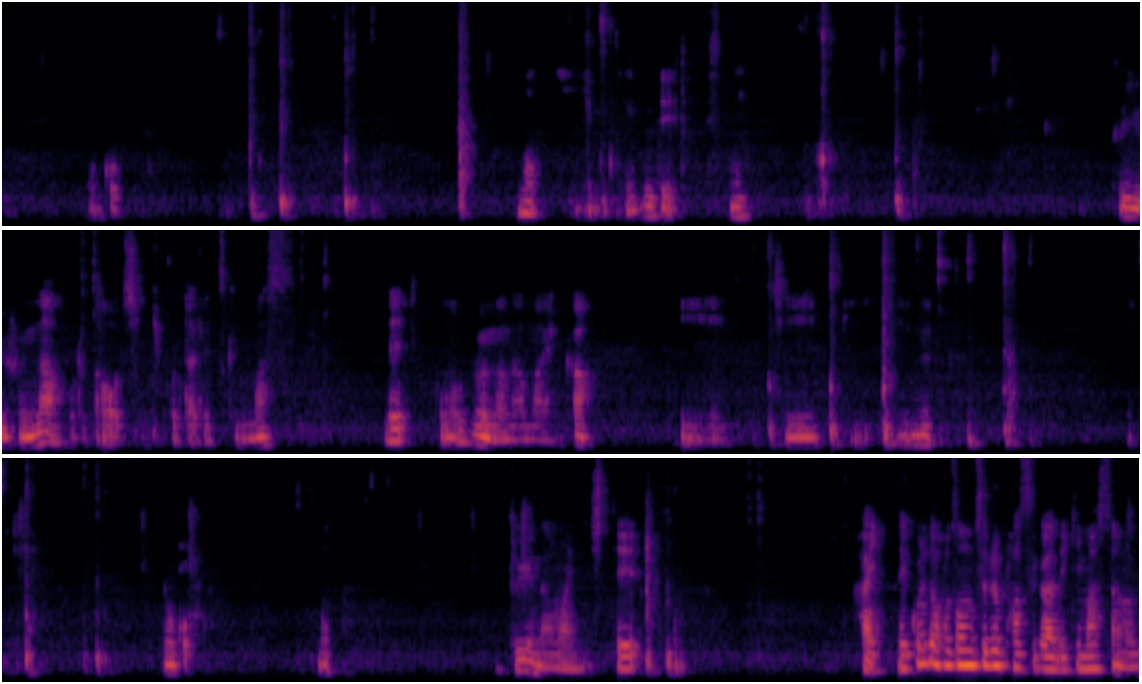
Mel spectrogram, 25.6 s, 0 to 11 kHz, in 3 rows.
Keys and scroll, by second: 2.3-3.6 typing, 6.3-7.8 typing, 15.1-18.8 typing.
